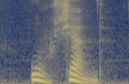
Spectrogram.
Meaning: unknown, unfamiliar
- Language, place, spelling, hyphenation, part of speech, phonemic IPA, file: Swedish, Gotland, okänd, o‧känd, adjective, /²uːˌɕɛnd/, Sv-okänd.ogg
